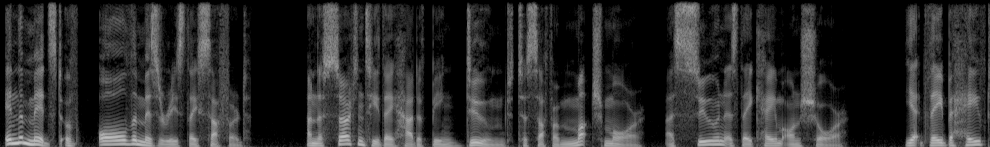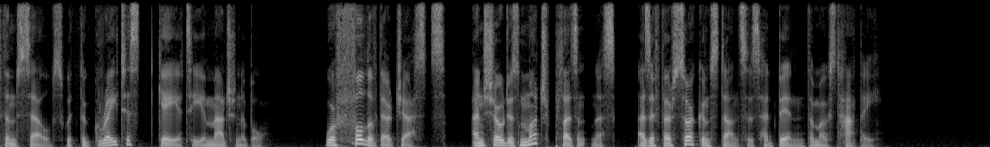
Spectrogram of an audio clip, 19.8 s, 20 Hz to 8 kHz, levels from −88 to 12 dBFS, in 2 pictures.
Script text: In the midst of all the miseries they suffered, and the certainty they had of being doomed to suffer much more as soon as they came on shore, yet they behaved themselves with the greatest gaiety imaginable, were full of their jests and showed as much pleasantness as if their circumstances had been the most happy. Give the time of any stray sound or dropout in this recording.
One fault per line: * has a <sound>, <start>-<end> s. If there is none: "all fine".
all fine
